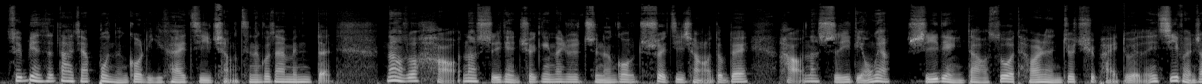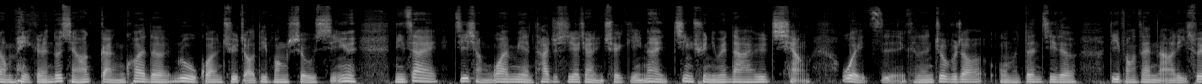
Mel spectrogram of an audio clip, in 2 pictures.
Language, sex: Chinese, male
